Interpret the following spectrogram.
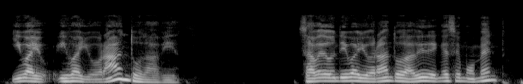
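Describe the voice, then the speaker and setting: In a mellow, mid-range voice, a man preaches to a congregation, asking them rhetorical questions and repeating "¿verdad?" ("right?") often. At times he searches for words in the middle of a sentence.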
